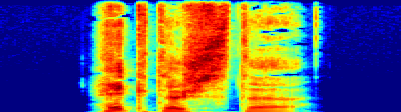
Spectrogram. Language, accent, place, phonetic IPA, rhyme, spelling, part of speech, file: German, Germany, Berlin, [ˈhɛktɪʃstə], -ɛktɪʃstə, hektischste, adjective, De-hektischste.ogg
- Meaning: inflection of hektisch: 1. strong/mixed nominative/accusative feminine singular superlative degree 2. strong nominative/accusative plural superlative degree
